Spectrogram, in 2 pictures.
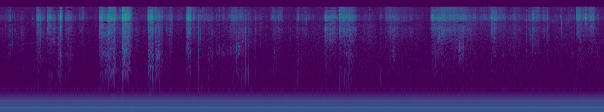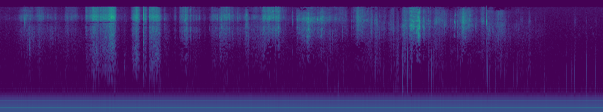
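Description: Footsteps on snow, dry grass and soft soil, coming in irregular clusters of crunching and rustling over a steady background hiss.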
